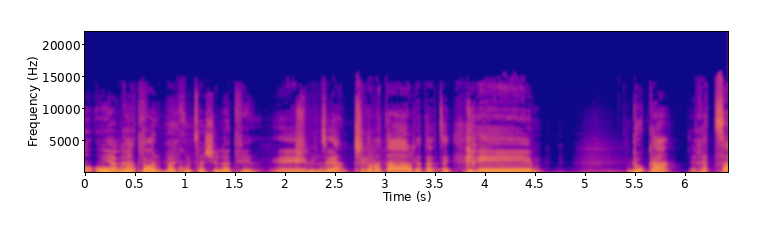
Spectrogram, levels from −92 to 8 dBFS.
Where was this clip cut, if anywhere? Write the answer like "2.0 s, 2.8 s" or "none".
0.9 s, 2.7 s, 3.3 s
